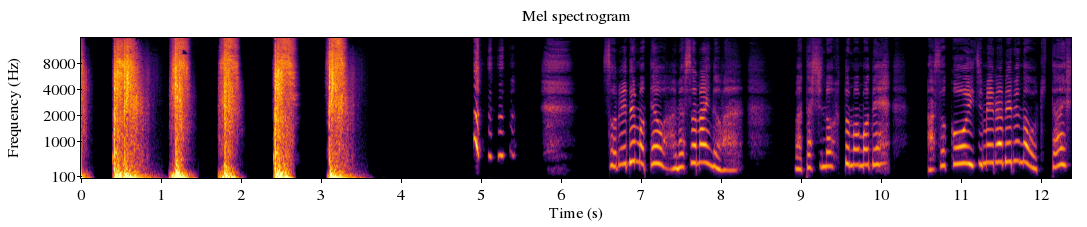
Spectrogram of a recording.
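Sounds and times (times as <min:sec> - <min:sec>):
heavy punches landing on an unguarded body: 0:00.0 - 0:03.5
speech: 0:06.6 - 0:12.3.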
